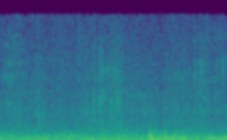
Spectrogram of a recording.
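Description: Steady noisy ambience of a crowded hall, an even hiss with no clear voices, and a faint click about one and a half seconds in.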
